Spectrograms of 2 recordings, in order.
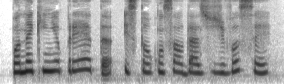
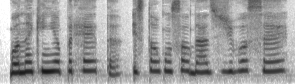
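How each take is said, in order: First: Calling out. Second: Higher, louder call to the doll. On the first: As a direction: call across the house for her doll. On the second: Mariazinha searching the house, calling louder for her doll. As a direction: shout even harder for her lost doll. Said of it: "grita mais alto". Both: A narrator's reading.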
